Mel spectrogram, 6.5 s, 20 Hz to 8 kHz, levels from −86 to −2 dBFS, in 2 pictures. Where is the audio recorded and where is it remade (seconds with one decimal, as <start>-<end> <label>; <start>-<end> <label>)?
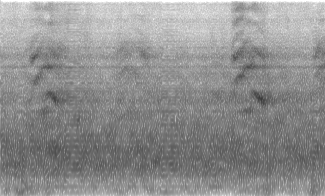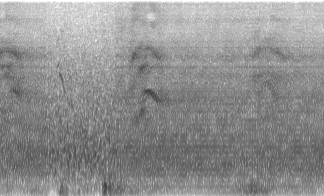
0.0-3.7 remade; 3.7-4.4 recorded; 4.4-6.5 remade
